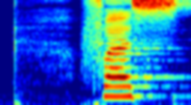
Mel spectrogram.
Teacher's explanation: huruf sin punya sifat yang khas, ya. Sifat yang tidak memiliki lawan namanya sofir. Ada desis seperti suara ular.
